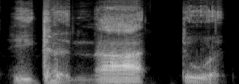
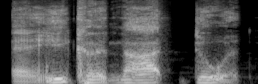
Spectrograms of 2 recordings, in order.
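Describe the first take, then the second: First: Much lower, much softer trailing repeat; fading echo. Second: Said in the usual way. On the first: Real, not acted. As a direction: let the repeat sink away under your breath.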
